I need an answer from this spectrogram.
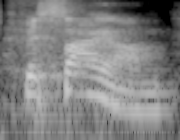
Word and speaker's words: Fission: Fishon, but Fission.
